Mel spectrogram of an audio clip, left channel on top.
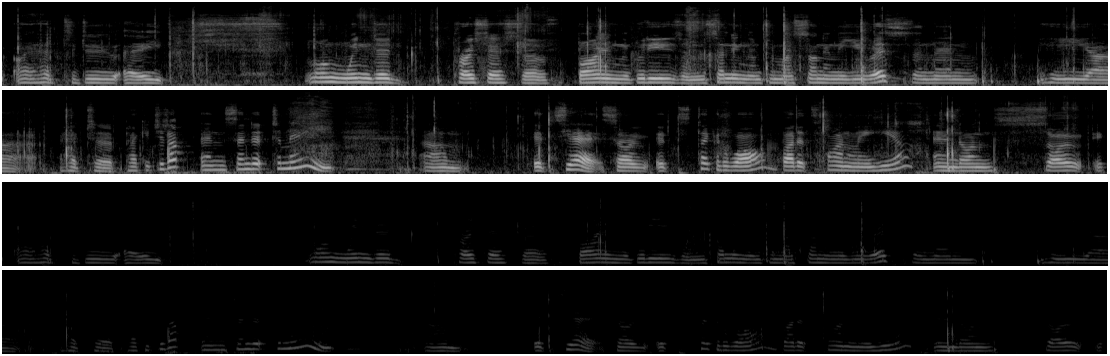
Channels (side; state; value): right; quieter; 28.3 dB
